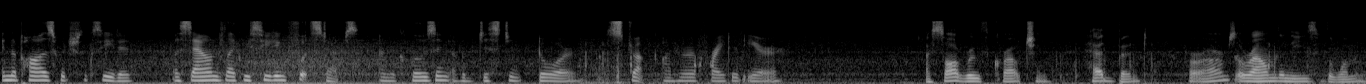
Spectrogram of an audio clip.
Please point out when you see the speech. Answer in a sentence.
The speech can be heard from 0.0 to 7.8 s and from 9.2 to 13.6 s.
